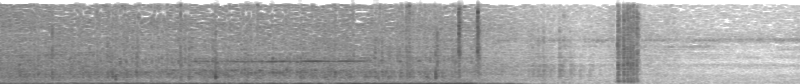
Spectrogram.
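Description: Car engine running with a steady low hum that fades away about four seconds in. A brief sharp noise follows, then near silence.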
